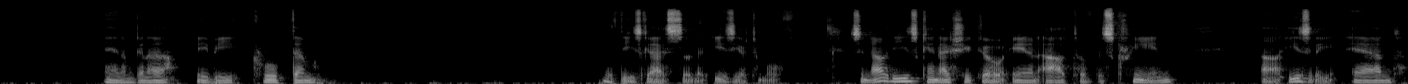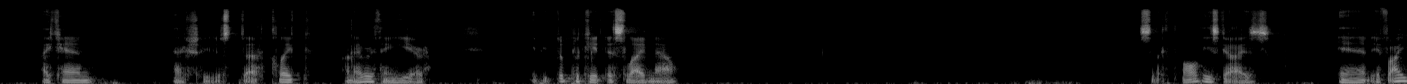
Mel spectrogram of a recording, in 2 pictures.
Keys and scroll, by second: 6.8 super+g, 13.1 super+1, 20.4 super+d, 23.2 super+z, 24.1 alt+super+l.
